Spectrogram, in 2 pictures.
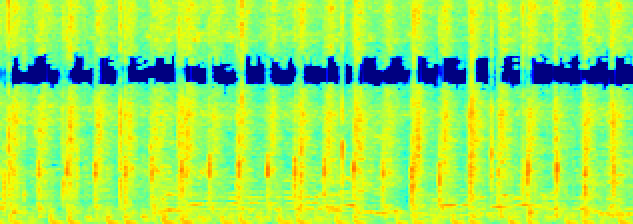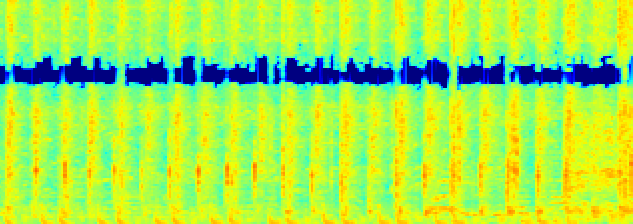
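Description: Loud, fast percussion music with sharp drumbeats at about four to five a second over a steady low drone, with voices over it.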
